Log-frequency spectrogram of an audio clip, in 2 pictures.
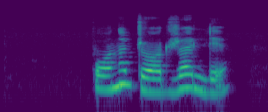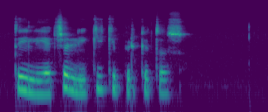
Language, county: Lithuanian, Vilnius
